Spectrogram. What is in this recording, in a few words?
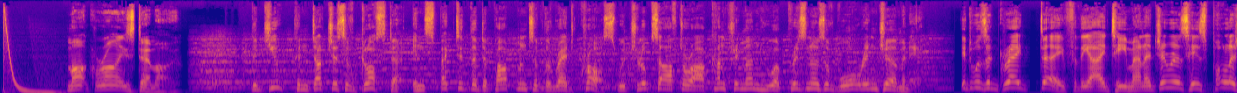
1950s British Pathe Newsreader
